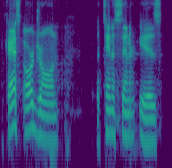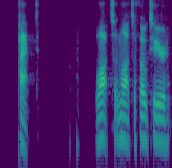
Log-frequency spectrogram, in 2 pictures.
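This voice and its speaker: A man with a hoarse voice hosting a live event stream in a casual, rambling, folksy way from a packed indoor hall. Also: medium pitch, a bit bright. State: hoarse from calling out. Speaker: livestream host.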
